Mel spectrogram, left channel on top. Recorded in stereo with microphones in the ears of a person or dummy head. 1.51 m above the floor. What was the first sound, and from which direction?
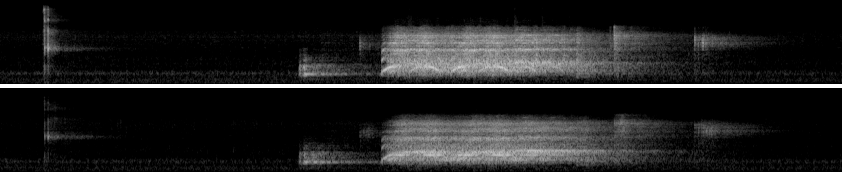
A finger snap, 55° left (ahead or behind).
